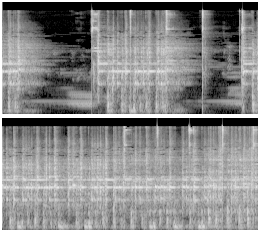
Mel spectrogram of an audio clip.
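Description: Thavil drum played solo: fast, dense runs of sharp stick strokes. The playing breaks off twice for about a second, near the start and around four seconds in, with one lone stroke in the second pause, then runs on without a break.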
